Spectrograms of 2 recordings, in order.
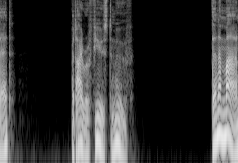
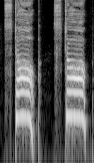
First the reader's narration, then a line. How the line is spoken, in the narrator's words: cried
